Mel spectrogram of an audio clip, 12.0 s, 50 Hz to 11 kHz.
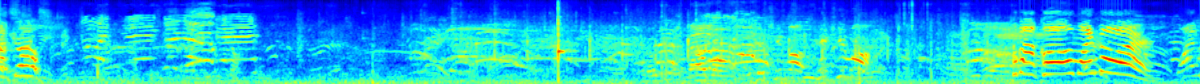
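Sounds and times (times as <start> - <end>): spectators calling and shouting: 0.0 - 12.0
baseball bat cracking on ball: 5.5 - 6.0.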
